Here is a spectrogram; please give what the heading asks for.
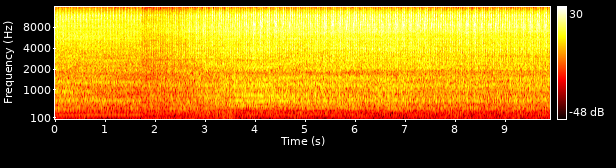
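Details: ZAZ Forza, 2,500 km, fresh 5W-40 synthetic oil, idle: light quick ticking about four per second over steady hum; persists when warm, vanishes briefly on throttle blip; owner suspects lifters or injectors, later traces it to an ancillary unit, engine quiet.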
